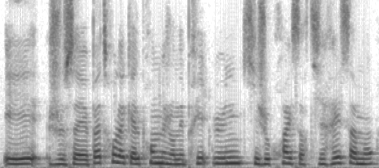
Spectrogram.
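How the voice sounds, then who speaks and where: A woman's voice: a little high, fairly even intonation, a little fast, warm tone. A young woman from France with a French accent, chatting casually about books, with many fillers and self-corrections. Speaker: book youtuber. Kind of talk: casual chat.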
